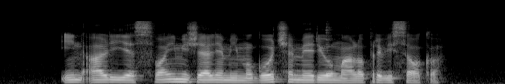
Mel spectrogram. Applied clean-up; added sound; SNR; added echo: none; Cowbell; 15 dB; none.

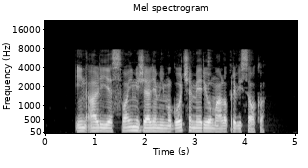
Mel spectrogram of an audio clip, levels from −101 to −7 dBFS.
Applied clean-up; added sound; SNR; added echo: classical method spectral subtraction.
